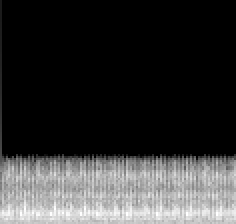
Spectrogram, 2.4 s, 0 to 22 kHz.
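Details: 2001 Mitsubishi Lancer Cedia GDI 4WD at idle: fast, even ticking over a steady idle in time with the engine; owner attributes it to the hydraulic lifters, due for replacement.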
